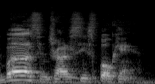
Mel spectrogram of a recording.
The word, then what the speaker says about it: Spokane: But Spokane, it's pronounced Spokane, but it's Spokane to me.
